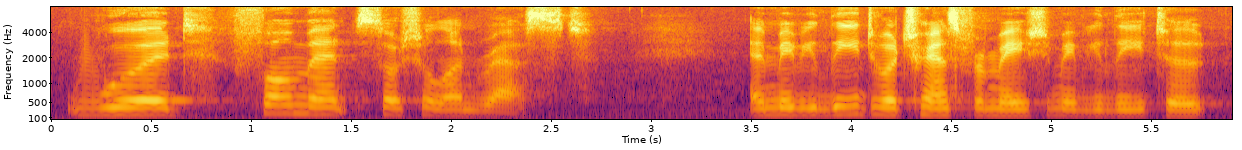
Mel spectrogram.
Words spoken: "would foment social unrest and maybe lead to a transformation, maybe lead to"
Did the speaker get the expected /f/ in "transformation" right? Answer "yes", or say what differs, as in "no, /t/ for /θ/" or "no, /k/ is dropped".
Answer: yes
